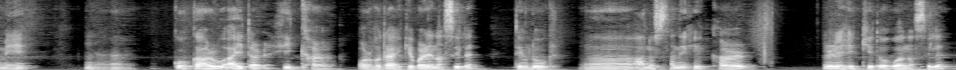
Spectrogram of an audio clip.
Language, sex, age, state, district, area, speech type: Assamese, male, 18-30, Assam, Morigaon, rural, spontaneous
